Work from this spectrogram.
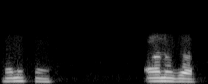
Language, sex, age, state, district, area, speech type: Kashmiri, male, 45-60, Jammu and Kashmir, Srinagar, urban, conversation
